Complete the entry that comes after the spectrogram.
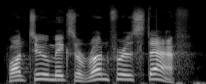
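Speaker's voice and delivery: high, loud play-by-play call; excited sportscaster voice; match announcer. Acted. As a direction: call the action like a ringside commentator. Calls the duel as commentator.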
